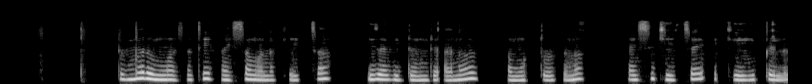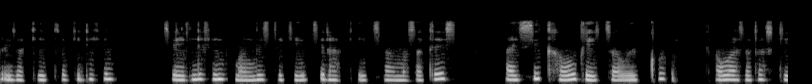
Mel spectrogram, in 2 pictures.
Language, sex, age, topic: Gamo, female, 18-24, government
